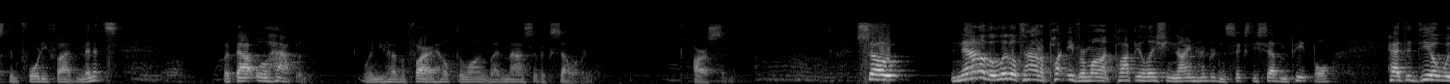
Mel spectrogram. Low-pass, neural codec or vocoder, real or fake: 7.2 kHz; vocoder, 44.1 kHz, 128 mel bands every 256 samples, BigVGAN v2; fake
